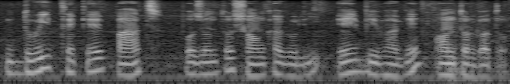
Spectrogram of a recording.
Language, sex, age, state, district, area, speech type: Bengali, male, 30-45, West Bengal, Kolkata, urban, read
